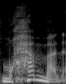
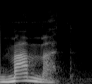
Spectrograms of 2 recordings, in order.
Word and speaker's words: Muhammad: For example, we cannot pronounce Muhammad as Mammat, or we can say Hussein or Hussein as, for example, Hussein or something like that in a shortened form.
